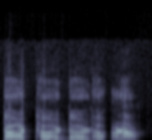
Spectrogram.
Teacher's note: फिर ट वर्ग की बात करूं तो ट ठ ड ढ अण, जब मैं उच्चारित कर रहा हूं तो जीभ कैसे मुड़ के ऊपर चली जा रही है, क्या मुड़ के ऊपर चली जा रही है, और जहां पर टच कर रहा है उस जगह को कहते हैं मूर्धा, इसीलिए क्या कह रहे हैं हम लोग, मूर्धन्य, ठीक है।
